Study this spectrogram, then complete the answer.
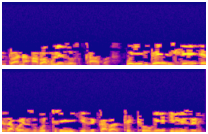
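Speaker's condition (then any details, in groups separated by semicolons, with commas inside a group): No condition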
